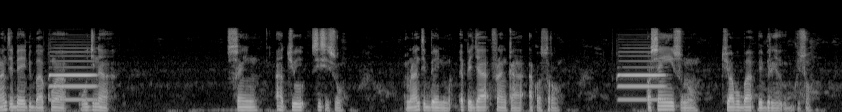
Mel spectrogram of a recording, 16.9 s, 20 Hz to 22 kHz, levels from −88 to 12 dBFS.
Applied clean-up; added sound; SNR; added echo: none; Wind instrument, woodwind instrument; -2 dB; none.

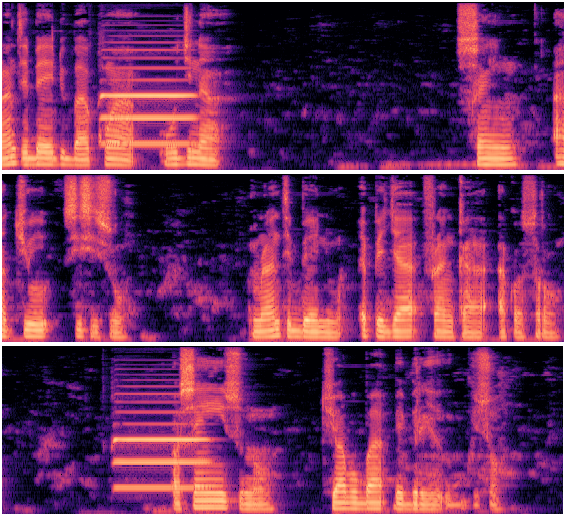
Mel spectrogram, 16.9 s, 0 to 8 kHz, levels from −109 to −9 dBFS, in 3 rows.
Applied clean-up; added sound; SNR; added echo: classical method log-MMSE.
